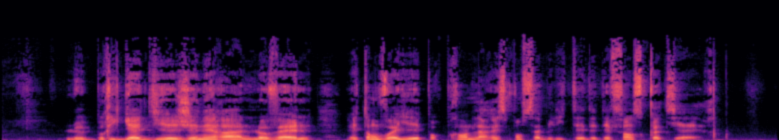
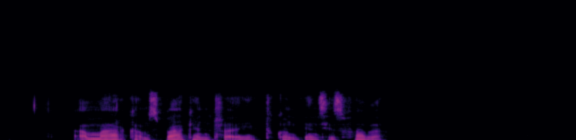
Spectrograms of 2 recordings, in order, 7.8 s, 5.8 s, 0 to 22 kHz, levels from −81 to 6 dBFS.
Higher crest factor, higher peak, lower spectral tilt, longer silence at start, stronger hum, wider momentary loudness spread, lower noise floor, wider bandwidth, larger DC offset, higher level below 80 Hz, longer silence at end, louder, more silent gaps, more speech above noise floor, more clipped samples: second, 18 dB vs 24 dB; first, 0 dBFS vs -24 dBFS; about the same, -4 dB/octave vs -4.5 dB/octave; about the same, 0.65 s vs 0.75 s; neither; second, 12 LU vs 18 LU; second, -52 dBFS vs under -90 dBFS; first, 16.5 kHz vs 7.6 kHz; neither; first, -44 dBFS vs -66 dBFS; second, 0.6 s vs 1.9 s; first, -19 LUFS vs -45 LUFS; neither; second, 33 dB vs over 45 dB; neither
